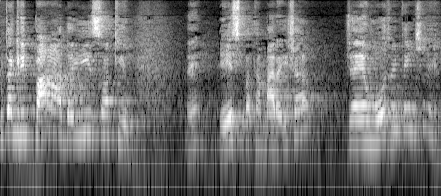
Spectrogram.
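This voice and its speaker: Over noticeable background noise and audible room echo, a woman talks at a fairly quick pace in a high voice. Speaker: spiritist lecturer. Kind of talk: public religious talk. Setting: spiritist centre, live audience. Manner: conversational.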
